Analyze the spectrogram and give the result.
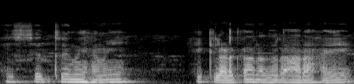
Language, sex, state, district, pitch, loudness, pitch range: Hindi, female, Madhya Pradesh, Bhopal, 115 Hz, -19 LUFS, 105-115 Hz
